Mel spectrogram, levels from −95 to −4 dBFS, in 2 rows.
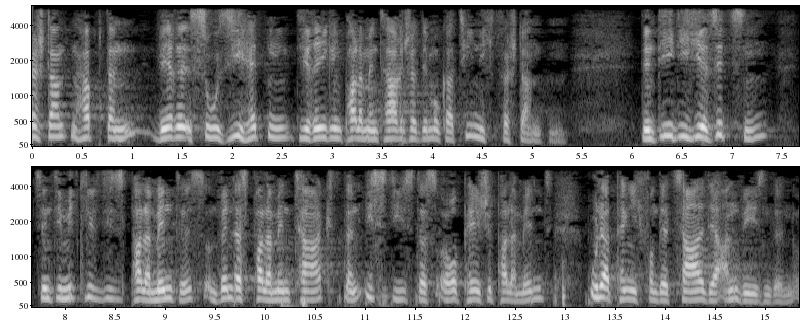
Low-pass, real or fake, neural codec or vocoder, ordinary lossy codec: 5.4 kHz; fake; vocoder, 44.1 kHz, 128 mel bands every 256 samples, BigVGAN v2; none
